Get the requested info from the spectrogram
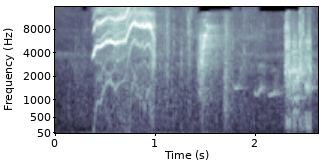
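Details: Red colobus; alarm call; warning of a snake, understood by other monkey species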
